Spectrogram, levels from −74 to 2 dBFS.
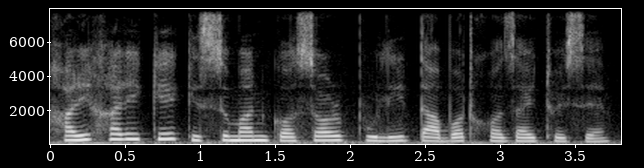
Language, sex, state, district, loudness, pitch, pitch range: Assamese, female, Assam, Kamrup Metropolitan, -14 LUFS, 230 Hz, 205-255 Hz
